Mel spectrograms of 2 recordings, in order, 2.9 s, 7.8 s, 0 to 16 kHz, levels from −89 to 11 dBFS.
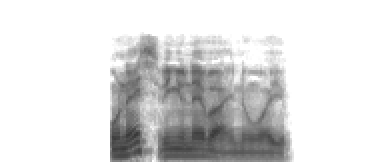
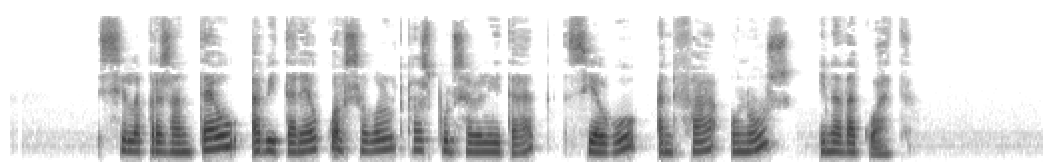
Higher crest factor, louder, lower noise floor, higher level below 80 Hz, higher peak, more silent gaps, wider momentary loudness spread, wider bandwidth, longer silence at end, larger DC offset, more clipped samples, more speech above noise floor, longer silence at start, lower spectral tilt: about the same, 20 dB vs 22 dB; about the same, -19 LUFS vs -21 LUFS; first, under -90 dBFS vs -69 dBFS; first, -48 dBFS vs -70 dBFS; about the same, -2 dBFS vs 0 dBFS; neither; about the same, 8 LU vs 10 LU; second, 7.6 kHz vs 11.5 kHz; second, 0.75 s vs 1.05 s; neither; neither; first, over 72 dB vs 48 dB; about the same, 0.85 s vs 0.75 s; about the same, -6 dB/octave vs -5 dB/octave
